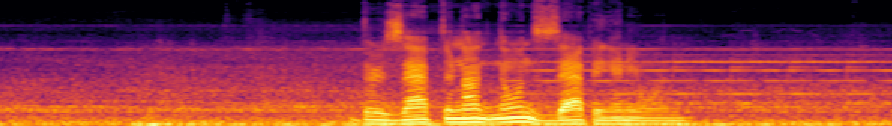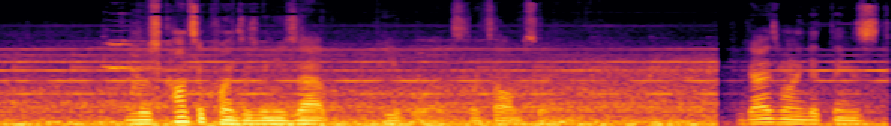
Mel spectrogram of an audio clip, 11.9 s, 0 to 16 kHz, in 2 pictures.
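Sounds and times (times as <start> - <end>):
airplane passing overhead with low rumble and faint high whine: 0.0 - 11.8
speech: 2.4 - 4.7, 6.8 - 10.0, 11.0 - 11.8.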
